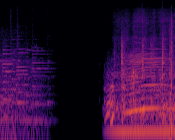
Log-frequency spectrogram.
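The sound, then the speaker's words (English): A cow moos loudly, a long low drawn-out call, then a short silence before a second, louder and rougher moo follows. “I'm Inga, a fourth generation dairy farmer, milking cows and making cheese on my small farm in Wisconsin.”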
